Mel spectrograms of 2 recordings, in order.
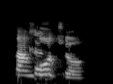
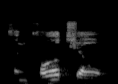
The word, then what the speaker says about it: Sancocho: Sancocho. – Sancocho.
